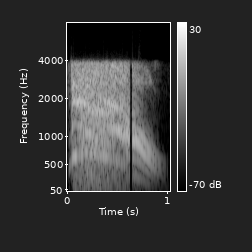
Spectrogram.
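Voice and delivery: put-on very high, loud, bratty, demanding baby-like shrieking cry.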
